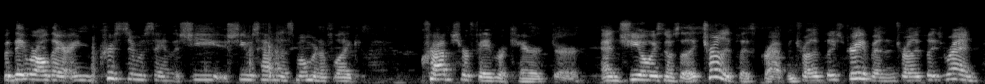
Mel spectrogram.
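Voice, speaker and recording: A woman hosting a casual livestream chat, rambling excitably and losing her train of thought. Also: mid-range voice, brisk. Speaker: channel host and makeup artist. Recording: dull lo-fi sound.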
